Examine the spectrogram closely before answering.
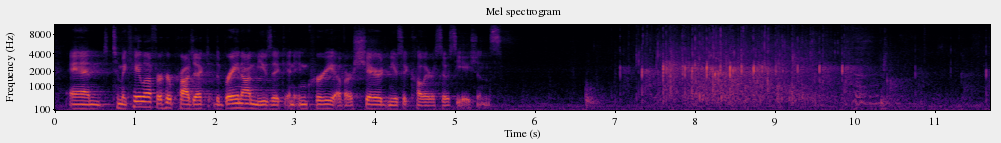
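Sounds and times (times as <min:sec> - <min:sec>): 
speech: 0:00.2 - 0:05.7
audience clapping: 0:06.9 - 0:11.6.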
